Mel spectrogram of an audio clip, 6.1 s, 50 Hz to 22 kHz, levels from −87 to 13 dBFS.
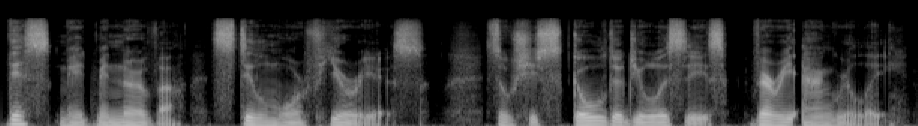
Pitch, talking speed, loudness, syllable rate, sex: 90 Hz, 120 wpm, -20 LUFS, 4.0 syllables/s, male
